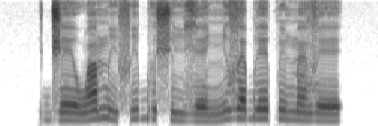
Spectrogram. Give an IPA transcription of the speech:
d͡ʒ eː˨ w ã˦ m i˨ f i˦ b ɨ˧ ʃ iː˨ ɣ eː˨ ɲ ɨ˦ v ɛ˦ b eː˦ p ĩ˧ m ɛ̃˧ v e˧

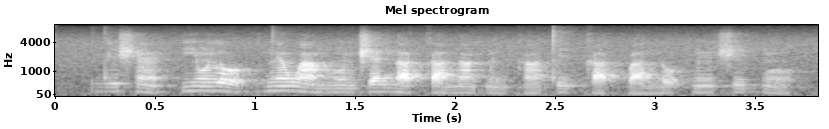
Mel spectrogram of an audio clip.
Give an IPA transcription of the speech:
d i˦ ʃ ɛ̃˦˨ | j ũ˦ l o˦˨ | d ɛ̃˦ w ã˧ b ũ˧ d͡ʒ ɛ˦ n a˧ k a˧ n ã˧ k͡p ĩ˨ k ã˨˦ t i˦˨ k a˨ k͡p a˨ n o˧ k͡p ĩ˧ ʃ i˦ k͡p ũ˧

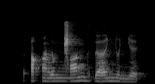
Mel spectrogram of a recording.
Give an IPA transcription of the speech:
ʔ ə q ə̃ l u ŋ͡ǁ ɑ̃ ŋ ə̤ ɗ ɜ ɲ ʊ ɲ ɪ

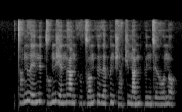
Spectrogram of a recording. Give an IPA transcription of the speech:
t ɑ̤ n ð e n y t ɔ̤ n ʒ ɛ n ɣ ɑ n θ ɔ̤ d͡z ɔ n θ y ð ɛ p ø n ʃ ɑ̤ t͡ʃ e n ɑ mʲ e p y n d͡z ø ɣ o n ɔ

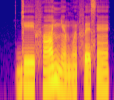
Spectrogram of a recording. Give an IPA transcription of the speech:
ɡ eː˨ f ã˨˦ ɲ ɛ̃˨ ɡʷ ɛ̃˨ f ɛ˨ s ɛ̃˦

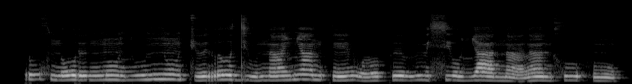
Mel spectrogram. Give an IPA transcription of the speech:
ɾ u˨˦ x n o˩˧˩ ɾ ʏ˧˩ ŋ͡m õ˧˩ ʎ u˨˦ ɲ õ˥˧ c ʏ˩˧˩ r ɤ˥˧ dʲ u˧˩˧ n ã˨˦ ʎ ã˥˧ n k ẽ˨˦ v ɤ˩˧˩ k ʏ˥˧ v ʉ˥˧ sʲ o˥˧ ʎ a˥˧ n ã˧˩˧ l ã˥˧ n x u˥˧ h ũ˧˩

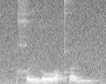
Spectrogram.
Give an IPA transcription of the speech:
χ ɨ l oː qʼ iː

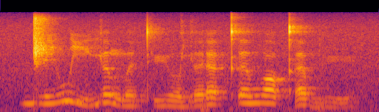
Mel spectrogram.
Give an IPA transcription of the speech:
ɖ͡ʐ i˧˥ w i˧˩˧ j ə˥˩ m ə˨˩ tʼ y˨˩ o̯ j ə˧˥ ɾ ɐ˧˥ kʼ ə˥ w ɔ˥˩ kʼ ɐ˥˩ b y˧˩˧

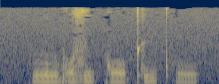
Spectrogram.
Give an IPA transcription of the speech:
n ĩ˨ ɡ͡b o˨ z i˨ k oː˨ kʼ i˦ pʰ u˨

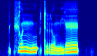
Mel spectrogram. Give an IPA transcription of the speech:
t͡ɕ o˥˩ n m u˥˩ ʔ t r o˩˦ m j ɛː˥˩ k̚

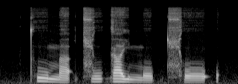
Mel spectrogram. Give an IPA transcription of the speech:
t̪ʰ u˥˧ m a˨ ʔ t͡ɕ u˦ ɡ a˥˧ j m o˨ p̚ t͡ɕʰ o˨ ʔ

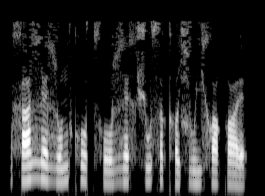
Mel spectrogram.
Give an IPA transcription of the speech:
x a ɮ ɛ ɮ o n kʰ o t͡sʰ o ɮ ɛ x ʃ u s ʌ kʰ ʌ ɕ u j x o qʷ ɛ

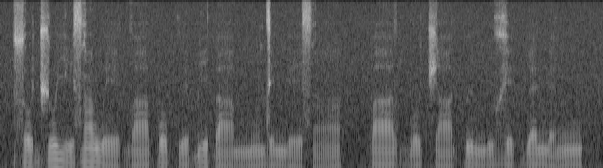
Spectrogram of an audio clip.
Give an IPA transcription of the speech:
z o˧ d͡ʒ u˦ j i˧ z ã˦ w eː˨ ɡʷ aː˧ p o˦ kʷ e˧ ɓ i˦ ɗ aː˨ m n ũ˨˦ d e˧ ŋ eː˨ s ã˨˦ | p aː˦ l ɡ͡b o˧ t͡ʃ aː˨ k͡p ɨ˦˨ ŋ u˧ ɣ e˦ ɡ͡b ɛ˦ ŋ ɛ˨ ɾ ũ˦

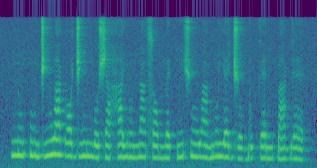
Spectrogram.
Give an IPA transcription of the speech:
n ũ˨ k ũ˨ d͡ʒ ĩ˨˦ w a˦ ɡ ɔ˧ d͡ʒ ĩ˧ m o˨ ʃ a˨ h a˧ j ũ˨ n ã˧ s ɔ˨ m ɛ˨ k ĩ˨˦ ʃ ũ˧ w ã˧ ɡ ũ˦ j ɛ˧ d͡ʒ o˨ ɡ u˧ k ɛ˧ ɾ ĩ˨ k͡p a˨˦ ɡ ɛ˦˨

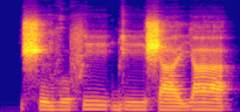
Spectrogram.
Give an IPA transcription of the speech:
ʃ ĩ˨ v u˨ f iː˦˨ ɡ͡b iː˨ ʃ aː˨ j a˦˨

